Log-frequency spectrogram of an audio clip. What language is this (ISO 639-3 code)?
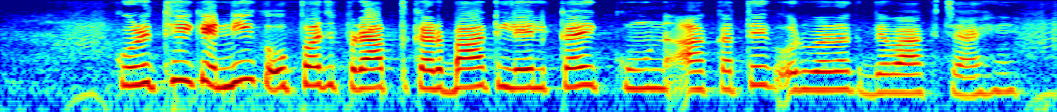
mai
